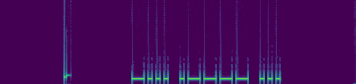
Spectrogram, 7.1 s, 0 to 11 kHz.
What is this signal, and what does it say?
Morse code, heard as a keyed tone, about 15 wpm, 700 Hz. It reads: B1S
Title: Three Challenging Letter-Number Combinations 15wpm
